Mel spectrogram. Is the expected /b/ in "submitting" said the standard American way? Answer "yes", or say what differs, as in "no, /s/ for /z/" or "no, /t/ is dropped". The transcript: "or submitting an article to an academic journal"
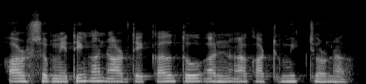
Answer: no, /b/ is dropped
